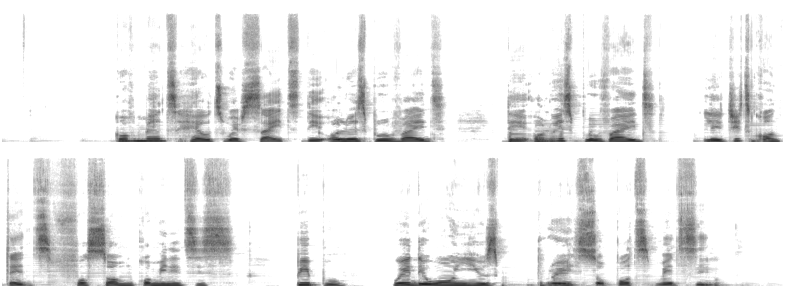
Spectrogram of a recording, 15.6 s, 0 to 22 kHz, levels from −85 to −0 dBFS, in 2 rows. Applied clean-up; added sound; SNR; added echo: neural mask model DeepFilterNet 3.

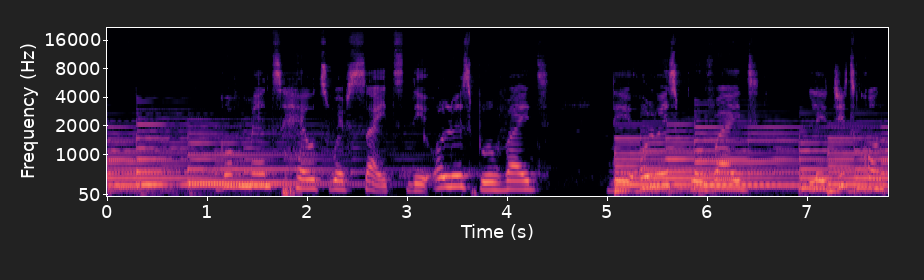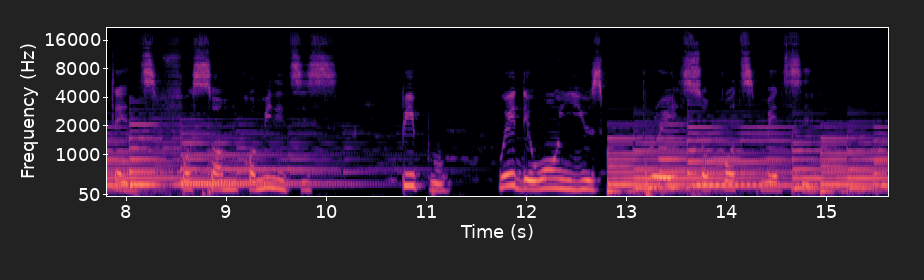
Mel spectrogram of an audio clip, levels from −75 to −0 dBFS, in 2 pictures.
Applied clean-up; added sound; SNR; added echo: none; Piano; 1 dB; none.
